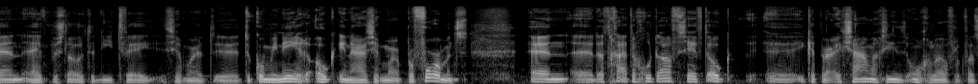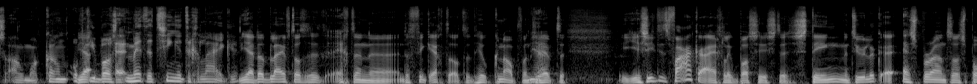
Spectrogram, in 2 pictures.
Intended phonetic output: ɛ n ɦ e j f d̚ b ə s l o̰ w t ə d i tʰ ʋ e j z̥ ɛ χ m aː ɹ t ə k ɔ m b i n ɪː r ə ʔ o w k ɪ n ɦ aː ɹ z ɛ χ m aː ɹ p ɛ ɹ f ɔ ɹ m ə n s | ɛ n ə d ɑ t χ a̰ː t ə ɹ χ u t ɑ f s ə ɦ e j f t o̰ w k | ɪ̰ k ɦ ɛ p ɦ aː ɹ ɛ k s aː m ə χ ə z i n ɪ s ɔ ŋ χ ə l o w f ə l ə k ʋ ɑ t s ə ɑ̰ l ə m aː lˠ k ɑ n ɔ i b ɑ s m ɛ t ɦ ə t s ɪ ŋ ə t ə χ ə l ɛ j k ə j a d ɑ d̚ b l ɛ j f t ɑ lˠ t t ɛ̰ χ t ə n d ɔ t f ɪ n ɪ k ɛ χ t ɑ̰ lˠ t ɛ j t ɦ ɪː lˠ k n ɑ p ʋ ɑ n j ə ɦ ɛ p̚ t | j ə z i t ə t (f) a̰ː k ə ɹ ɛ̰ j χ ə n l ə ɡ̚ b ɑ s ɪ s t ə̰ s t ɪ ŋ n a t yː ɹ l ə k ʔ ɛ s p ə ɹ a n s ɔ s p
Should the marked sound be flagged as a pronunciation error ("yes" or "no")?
no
